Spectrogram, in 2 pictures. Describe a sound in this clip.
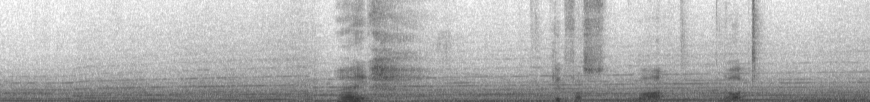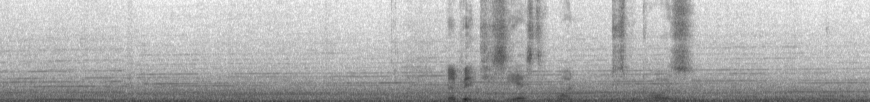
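A racing car engine drones steadily and revs higher through the gears.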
